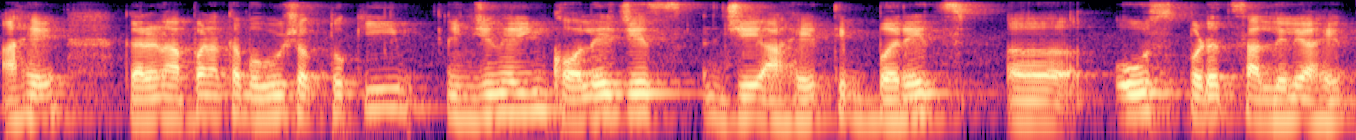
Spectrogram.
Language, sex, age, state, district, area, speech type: Marathi, male, 18-30, Maharashtra, Pune, urban, spontaneous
